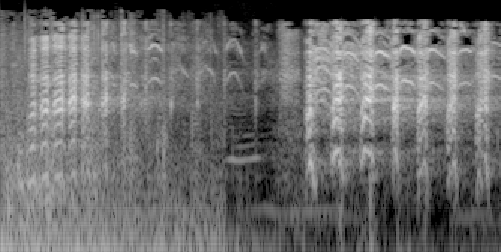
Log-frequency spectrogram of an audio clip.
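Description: The rumble of a boom sound effect fades out over the first two seconds, with quick high chirps over it. About two and a half seconds in, a high-pitched snickering laugh sound effect starts up in quick, short pulses.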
